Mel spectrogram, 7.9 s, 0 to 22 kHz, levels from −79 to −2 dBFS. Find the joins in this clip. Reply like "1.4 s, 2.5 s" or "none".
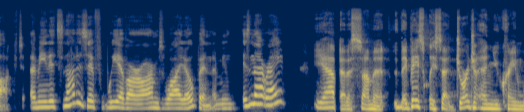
5.0 s

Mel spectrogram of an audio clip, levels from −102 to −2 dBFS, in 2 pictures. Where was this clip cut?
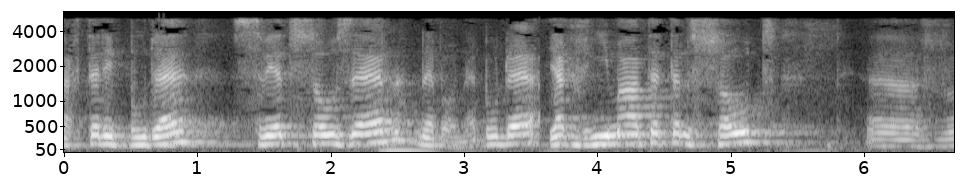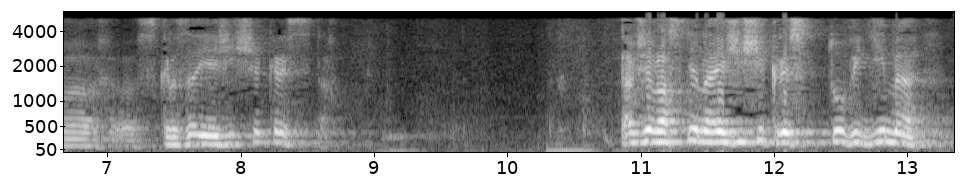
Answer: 3.6 s

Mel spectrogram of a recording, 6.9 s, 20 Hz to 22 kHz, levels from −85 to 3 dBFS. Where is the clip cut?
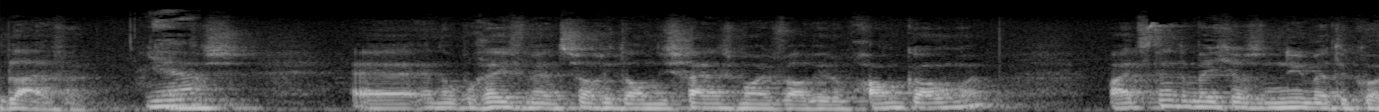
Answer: none

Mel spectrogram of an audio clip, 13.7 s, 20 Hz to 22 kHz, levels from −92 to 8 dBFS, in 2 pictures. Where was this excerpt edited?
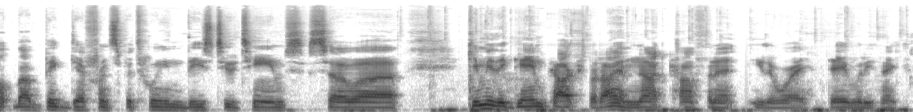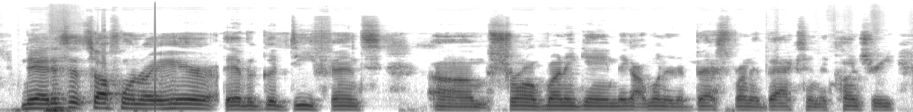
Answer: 6.9 s, 8.5 s

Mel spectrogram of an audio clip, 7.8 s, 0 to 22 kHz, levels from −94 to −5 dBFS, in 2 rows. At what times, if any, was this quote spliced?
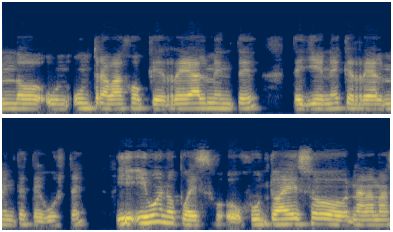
5.0 s

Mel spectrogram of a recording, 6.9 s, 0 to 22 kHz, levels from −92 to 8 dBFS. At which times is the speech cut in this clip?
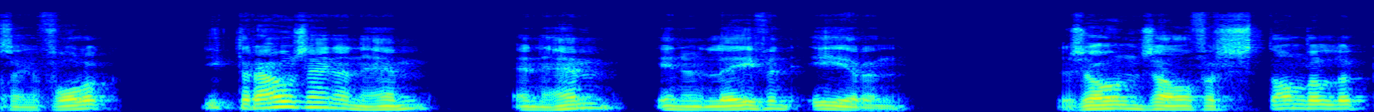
5.1 s

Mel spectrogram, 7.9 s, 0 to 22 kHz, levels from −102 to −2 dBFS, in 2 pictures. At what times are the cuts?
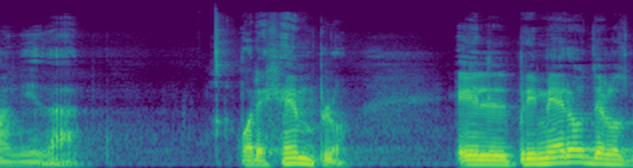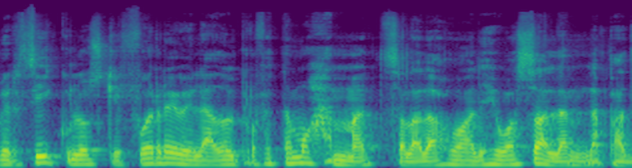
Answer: none

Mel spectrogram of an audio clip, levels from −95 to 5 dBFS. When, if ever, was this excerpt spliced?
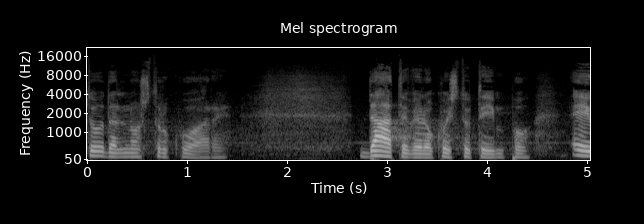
2.6 s

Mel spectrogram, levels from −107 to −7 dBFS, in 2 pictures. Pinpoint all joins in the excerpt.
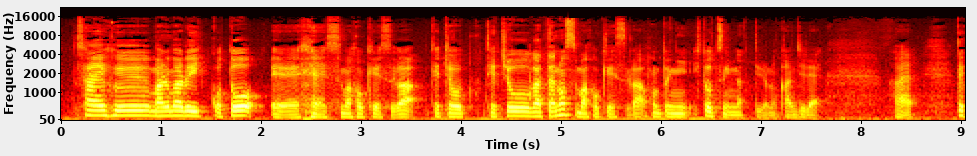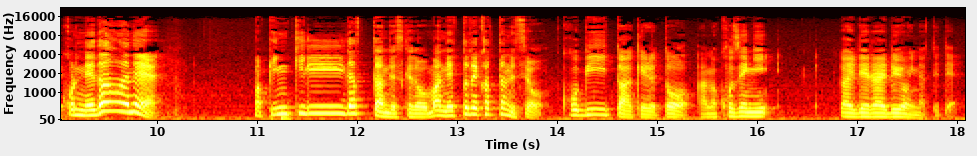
13.9 s

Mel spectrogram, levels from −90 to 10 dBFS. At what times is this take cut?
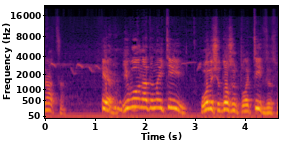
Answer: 1.2 s, 3.0 s

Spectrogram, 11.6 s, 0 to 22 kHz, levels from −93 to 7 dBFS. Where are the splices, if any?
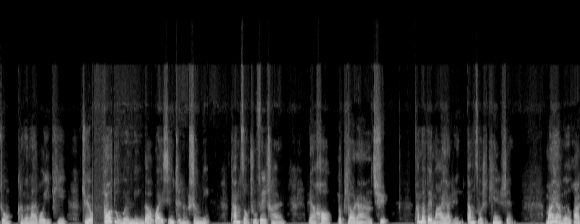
5.9 s

